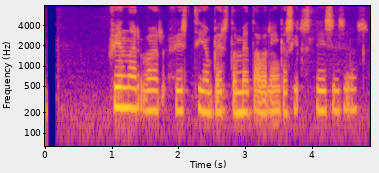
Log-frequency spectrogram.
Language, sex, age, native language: Icelandic, female, 15, Icelandic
